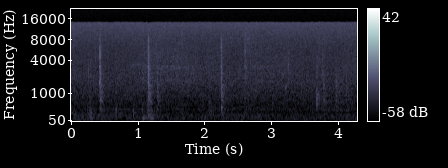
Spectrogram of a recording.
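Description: Near silence, broken by a handful of faint, sharp clicks at uneven intervals.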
